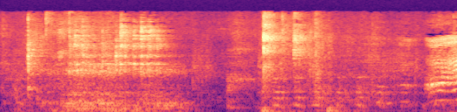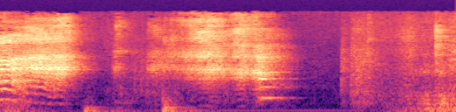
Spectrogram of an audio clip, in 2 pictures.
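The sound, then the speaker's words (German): A baby fusses and whines in several uneven bursts, its high, wavering cries broken by short pauses and babbling-like sounds. “Mein Kind weint oder quengelt ein bisschen.”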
